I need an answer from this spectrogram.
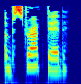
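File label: "obstructed", British English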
